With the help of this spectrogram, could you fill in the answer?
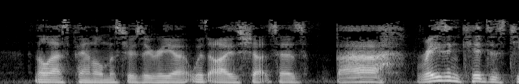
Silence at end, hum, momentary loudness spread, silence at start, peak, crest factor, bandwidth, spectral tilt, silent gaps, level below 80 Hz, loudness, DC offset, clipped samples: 0 s; none; 9 LU; 0.35 s; 0 dBFS; 18 dB; 8.8 kHz; -5 dB/octave; none; -50 dBFS; -18 LUFS; under 0.1%; under 0.1%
